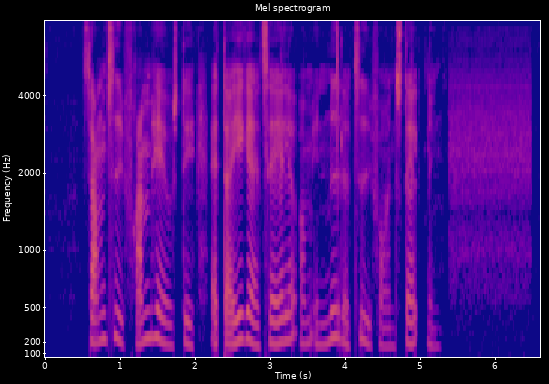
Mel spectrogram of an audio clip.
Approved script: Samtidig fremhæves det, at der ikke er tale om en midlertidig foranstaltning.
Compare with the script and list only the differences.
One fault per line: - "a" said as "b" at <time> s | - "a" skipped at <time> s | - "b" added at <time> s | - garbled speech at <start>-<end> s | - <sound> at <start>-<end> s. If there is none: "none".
none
